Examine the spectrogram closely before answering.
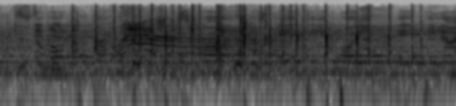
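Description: Young people clap their hands close by.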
